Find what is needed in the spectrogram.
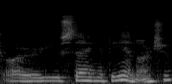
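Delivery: concerned, worried, barely audible voice. Narrating, voice the woman an adventurer asks for blankets, concerned. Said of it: "She looks concerned".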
